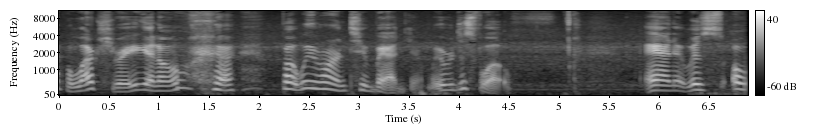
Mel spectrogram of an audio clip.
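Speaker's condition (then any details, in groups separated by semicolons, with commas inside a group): Cerebral palsy; speech noticeably atypical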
